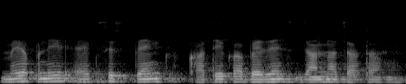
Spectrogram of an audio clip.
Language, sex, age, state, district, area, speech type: Hindi, male, 18-30, Rajasthan, Bharatpur, rural, read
